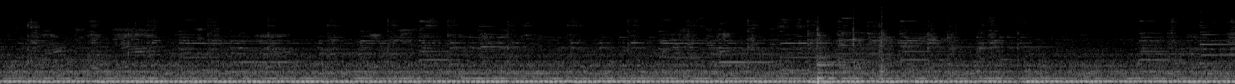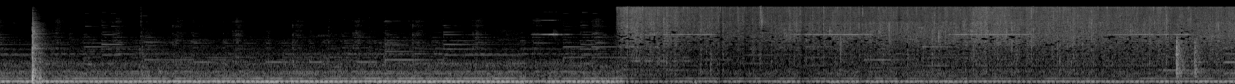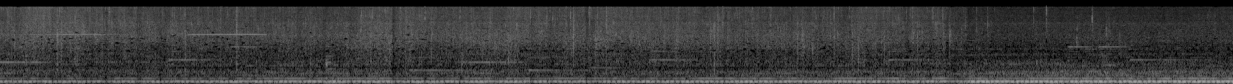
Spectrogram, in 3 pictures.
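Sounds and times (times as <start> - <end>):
rice cooker beeping tune: 17.6 - 37.0
garlic sizzling in hot oil: 18.5 - 37.0.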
